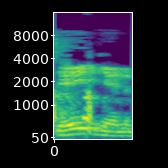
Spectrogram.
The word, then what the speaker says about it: Dagan: And then finally it was like, dude, it's Dagan.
